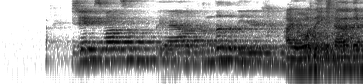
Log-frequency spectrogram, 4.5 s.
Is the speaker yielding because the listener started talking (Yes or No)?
Yes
